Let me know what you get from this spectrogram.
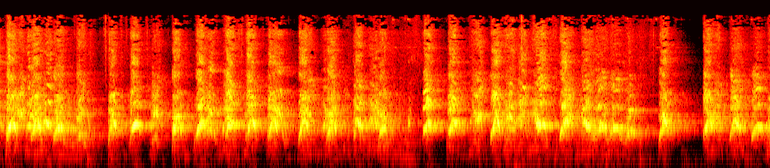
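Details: Small toy-breed dogs, papillons, a Yorkie and Maltese, barking: rapid high-pitched yaps in quick bursts, several overlapping, continuing almost without pause throughout.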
